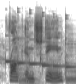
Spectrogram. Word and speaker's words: Frankenstein: Frederick Frankenstein or as he pronounces it Franck enstein a lecturing physician at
